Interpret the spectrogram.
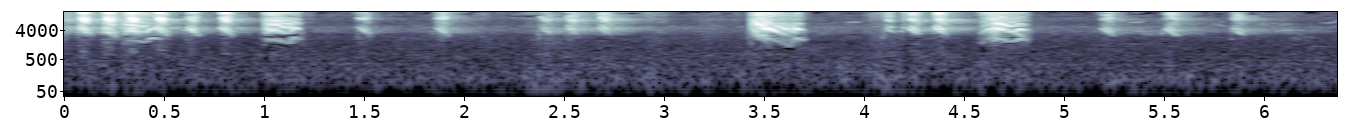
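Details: Female double-collared seedeater call meant to get males singing; lively, high chirps in quick succession, with some notes sliding downward, forming irregular clusters throughout.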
